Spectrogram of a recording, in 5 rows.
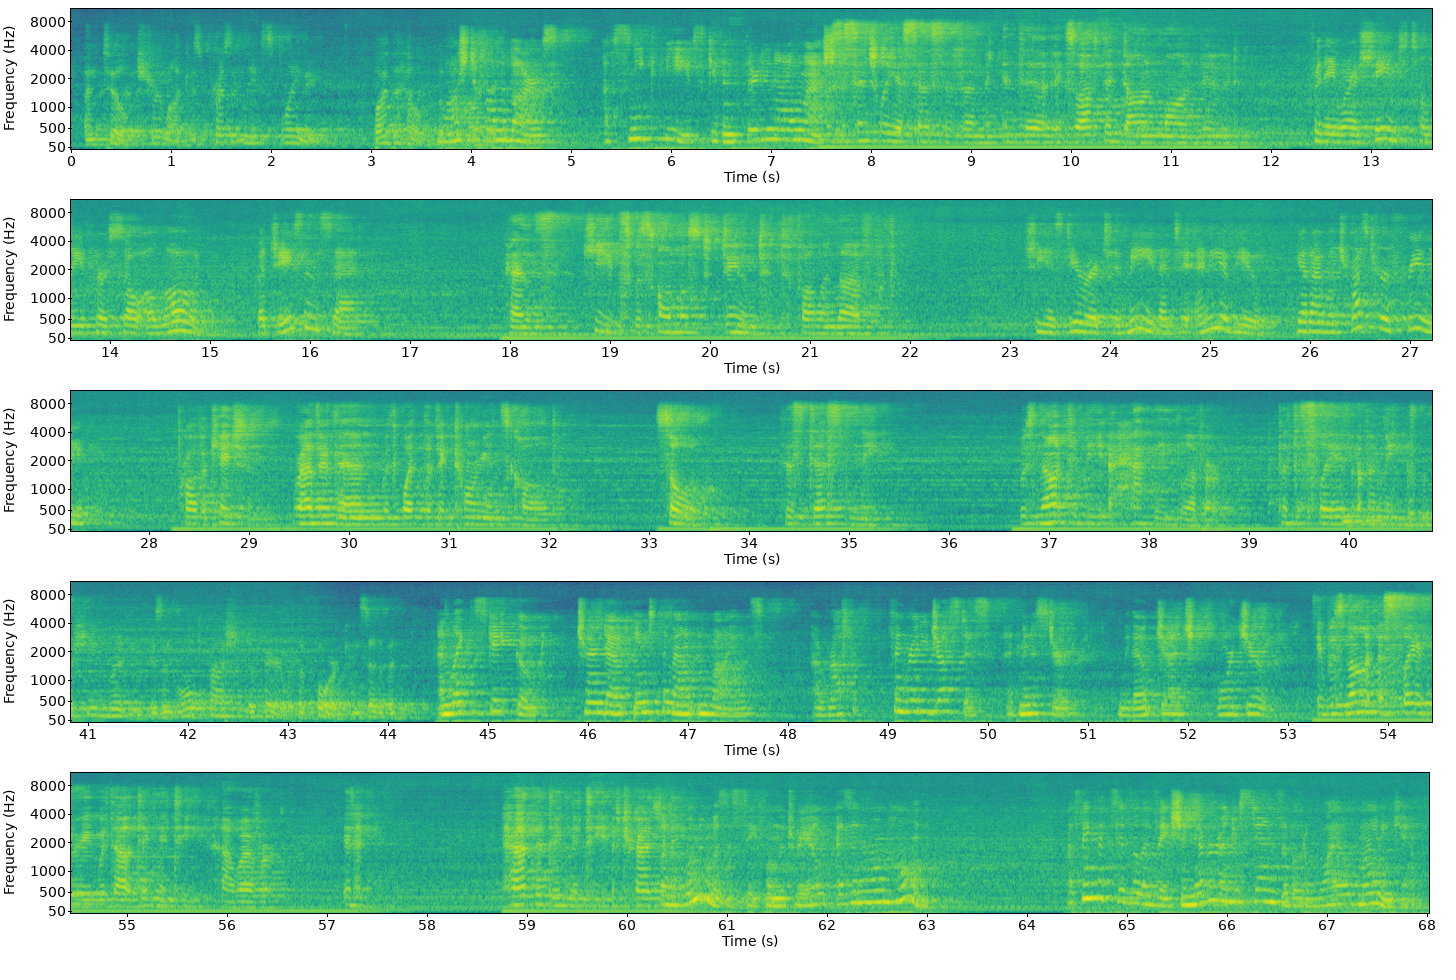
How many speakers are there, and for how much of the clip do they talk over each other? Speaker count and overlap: four, about 3%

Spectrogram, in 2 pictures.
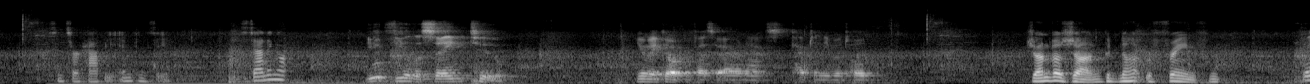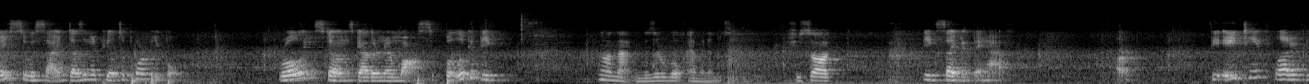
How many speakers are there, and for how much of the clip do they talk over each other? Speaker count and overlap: five, no overlap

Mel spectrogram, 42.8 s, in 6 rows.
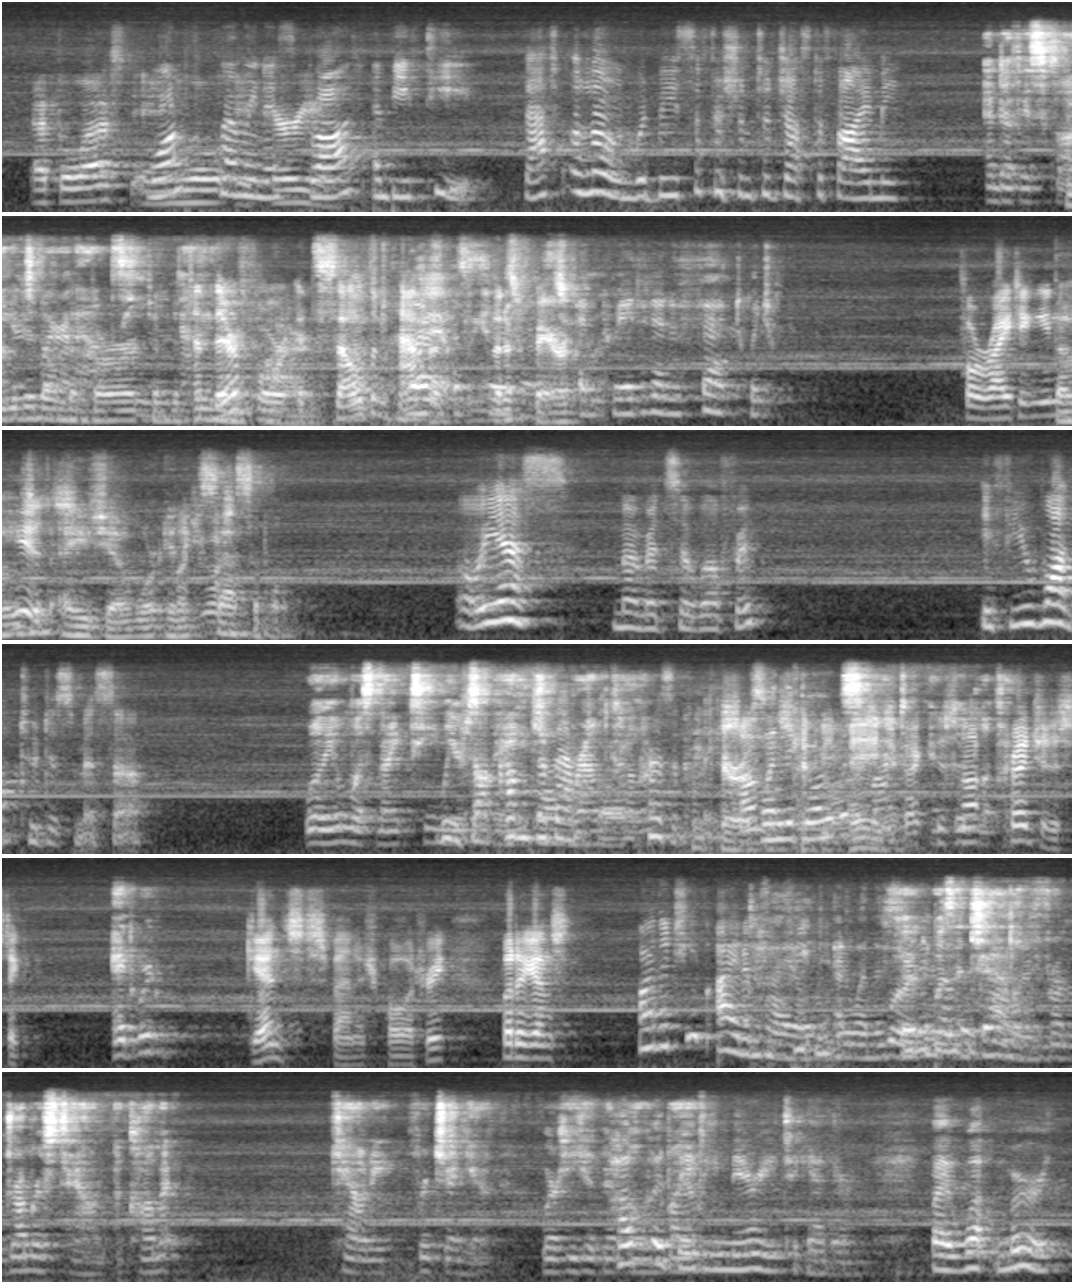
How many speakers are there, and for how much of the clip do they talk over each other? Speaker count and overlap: nine, about 34%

